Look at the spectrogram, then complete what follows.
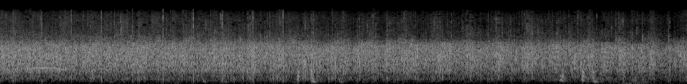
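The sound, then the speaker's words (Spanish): Sustained applause from an audience, a dense steady patter of many hands clapping at an even loudness for the full seven seconds, with no voices standing out. “Claro, porque no te has ido ya con el aplauso.”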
